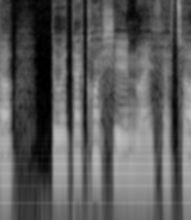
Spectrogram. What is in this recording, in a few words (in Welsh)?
"colli", Welsh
